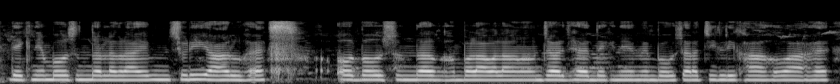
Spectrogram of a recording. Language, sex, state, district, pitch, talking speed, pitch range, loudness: Hindi, male, Bihar, Araria, 205 Hz, 195 wpm, 205-210 Hz, -16 LUFS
